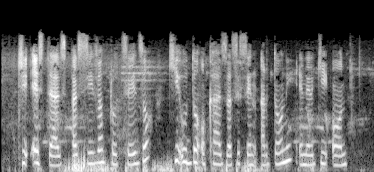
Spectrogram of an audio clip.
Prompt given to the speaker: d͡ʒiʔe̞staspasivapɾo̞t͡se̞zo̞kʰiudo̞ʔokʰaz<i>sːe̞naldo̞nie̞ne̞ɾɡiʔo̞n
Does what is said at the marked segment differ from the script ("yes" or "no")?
yes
